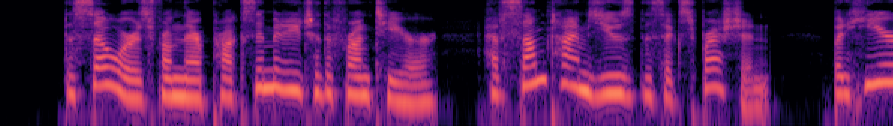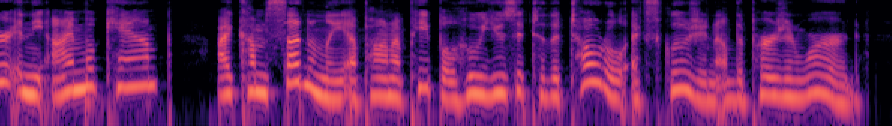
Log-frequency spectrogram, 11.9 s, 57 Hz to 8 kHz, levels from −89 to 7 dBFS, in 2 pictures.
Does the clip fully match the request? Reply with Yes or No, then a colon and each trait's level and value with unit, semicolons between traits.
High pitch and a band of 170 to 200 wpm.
Yes: high, 200 Hz; average, 180 wpm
